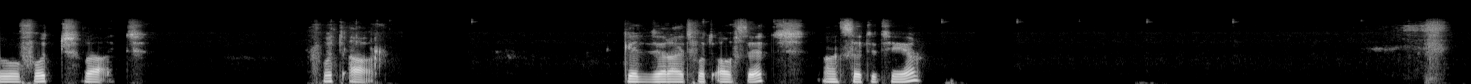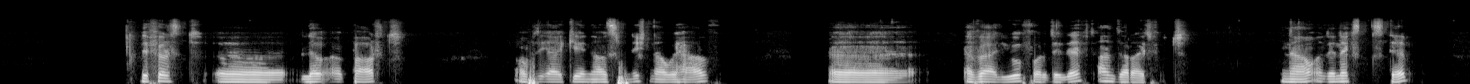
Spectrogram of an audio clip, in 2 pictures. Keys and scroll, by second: 0.0-1.1 typing.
